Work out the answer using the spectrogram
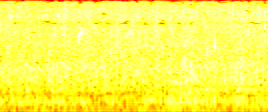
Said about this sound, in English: Turn on the water.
